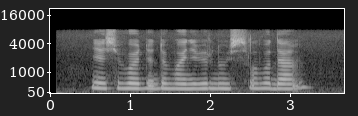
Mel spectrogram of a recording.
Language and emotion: Russian, sad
